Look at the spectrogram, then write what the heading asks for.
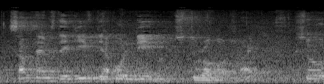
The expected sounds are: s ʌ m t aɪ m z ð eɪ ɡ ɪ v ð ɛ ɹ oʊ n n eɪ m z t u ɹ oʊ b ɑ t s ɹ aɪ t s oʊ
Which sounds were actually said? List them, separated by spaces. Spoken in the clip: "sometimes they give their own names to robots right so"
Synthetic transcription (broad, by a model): s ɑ m t aɪ m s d eɪ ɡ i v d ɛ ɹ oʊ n n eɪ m s t u ɹ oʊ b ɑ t ɹ aɪ t s oʊ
